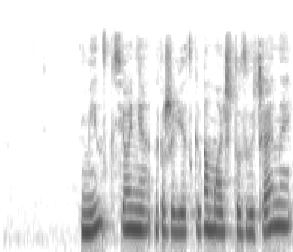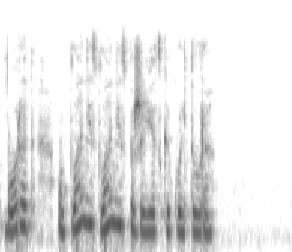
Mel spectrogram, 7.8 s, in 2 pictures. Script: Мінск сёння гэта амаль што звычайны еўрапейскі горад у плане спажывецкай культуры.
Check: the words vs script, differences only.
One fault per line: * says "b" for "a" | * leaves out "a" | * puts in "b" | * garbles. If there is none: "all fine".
* says "спажывецкай" for "гэта"
* leaves out "еўрапейскі"
* puts in "плане"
